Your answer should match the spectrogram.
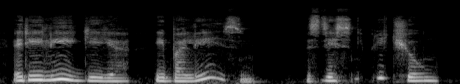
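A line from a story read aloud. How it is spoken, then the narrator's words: Soft. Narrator (Russian): мягко сказала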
